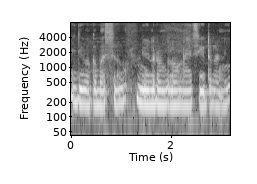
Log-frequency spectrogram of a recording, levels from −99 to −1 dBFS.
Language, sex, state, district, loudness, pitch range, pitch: Telugu, female, Andhra Pradesh, Guntur, -16 LUFS, 170-180 Hz, 175 Hz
